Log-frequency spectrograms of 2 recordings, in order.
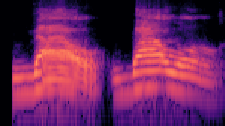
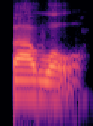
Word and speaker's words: vowel: It's the same ow diphthong as you used in sound.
